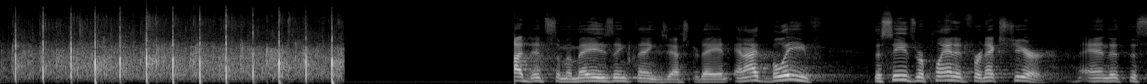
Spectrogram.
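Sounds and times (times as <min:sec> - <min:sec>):
audience applause: 0:00.0 - 0:03.5
speech: 0:05.2 - 0:11.4.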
